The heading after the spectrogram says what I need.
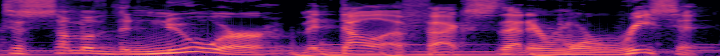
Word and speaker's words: Mandela: of me checking out the mandala effect i know i say it wrong i think it's mandela effect it's very hard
